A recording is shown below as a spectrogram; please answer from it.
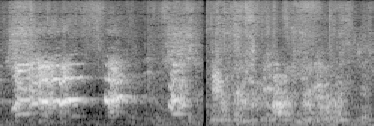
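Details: Deep dog barks: a long tonal bark, then a short one, followed by rougher, noisier barks that fade out.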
